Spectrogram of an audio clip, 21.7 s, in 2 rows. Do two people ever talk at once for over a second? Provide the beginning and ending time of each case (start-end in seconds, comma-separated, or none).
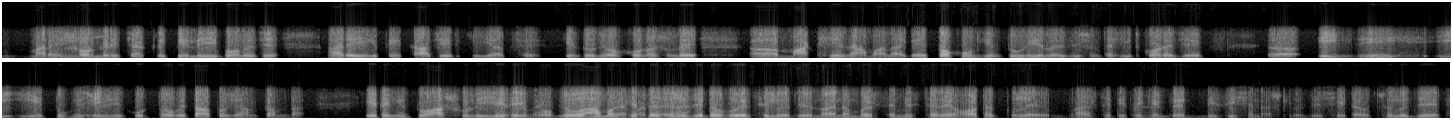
14.5-16.0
